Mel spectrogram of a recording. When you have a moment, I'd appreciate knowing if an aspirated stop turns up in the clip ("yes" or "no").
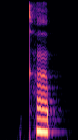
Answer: yes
